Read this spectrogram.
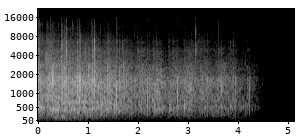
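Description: An audience applauds in a room that echoes a little, and the clapping slowly fades.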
